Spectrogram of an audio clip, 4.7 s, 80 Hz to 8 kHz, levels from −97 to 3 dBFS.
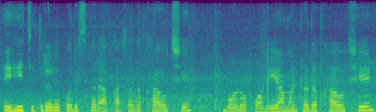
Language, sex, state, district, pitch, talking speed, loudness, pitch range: Odia, female, Odisha, Khordha, 215 Hz, 125 wpm, -15 LUFS, 205-230 Hz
